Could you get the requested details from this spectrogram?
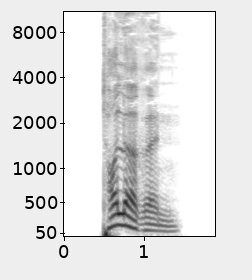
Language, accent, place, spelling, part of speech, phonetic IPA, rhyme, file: German, Germany, Berlin, tolleren, adjective, [ˈtɔləʁən], -ɔləʁən, De-tolleren.ogg
- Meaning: inflection of toll: 1. strong genitive masculine/neuter singular comparative degree 2. weak/mixed genitive/dative all-gender singular comparative degree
